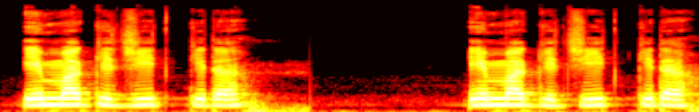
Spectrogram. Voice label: "em vkecetketv", muscogee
